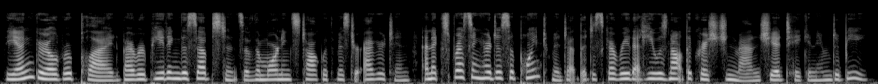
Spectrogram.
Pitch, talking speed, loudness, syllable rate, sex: 235 Hz, 240 wpm, -20 LUFS, 6.3 syllables/s, female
